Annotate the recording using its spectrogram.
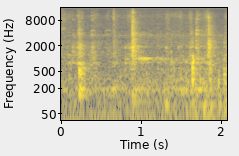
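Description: A few light metallic clicks and taps from a piston and wrist pin being handled and lined up on a connecting rod's small end.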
